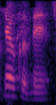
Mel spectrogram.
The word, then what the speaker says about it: Djokovic: I can't pronounce Djokovic. – Djokovic is being held captive in the airport,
